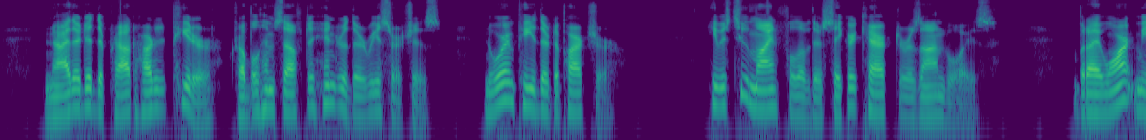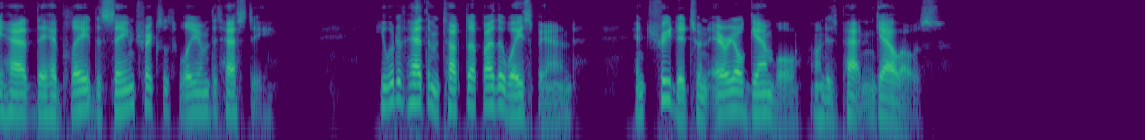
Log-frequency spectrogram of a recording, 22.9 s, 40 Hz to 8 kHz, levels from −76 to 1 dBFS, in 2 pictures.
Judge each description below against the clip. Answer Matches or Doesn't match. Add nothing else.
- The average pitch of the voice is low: Matches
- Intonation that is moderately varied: Matches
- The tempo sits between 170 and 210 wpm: Doesn't match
